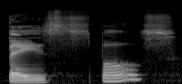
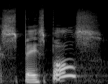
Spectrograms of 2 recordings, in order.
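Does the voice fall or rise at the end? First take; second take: fall; rise. First: The pitch falls at the end of the word. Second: The pitch rises at the end of the word.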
